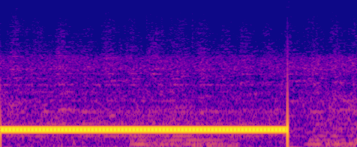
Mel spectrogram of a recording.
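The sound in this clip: Telephone dial tone heard while a call is placed: a loud, steady single-pitch hum that holds unchanged, then cuts off abruptly with a sharp click near the end, leaving only faint low noise.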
